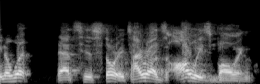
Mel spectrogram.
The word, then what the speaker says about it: Tyrod: Tyrod.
